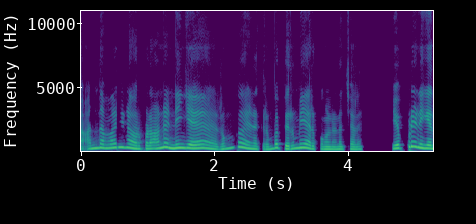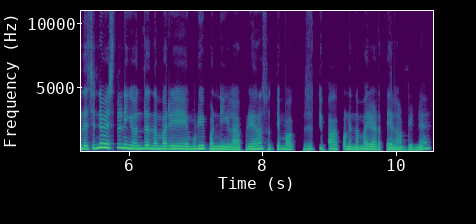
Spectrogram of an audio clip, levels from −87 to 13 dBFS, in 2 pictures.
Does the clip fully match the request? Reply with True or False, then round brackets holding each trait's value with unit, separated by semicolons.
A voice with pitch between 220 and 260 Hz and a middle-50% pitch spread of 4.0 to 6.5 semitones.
False (210 Hz; 5.5 semitones)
